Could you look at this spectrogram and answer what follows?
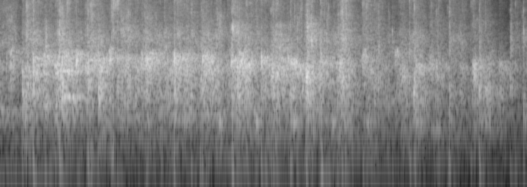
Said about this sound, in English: Yeah, give God a clap, why not?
